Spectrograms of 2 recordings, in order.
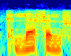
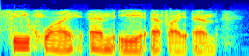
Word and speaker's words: Cynefin: That framework is called the Cynefin framework, and it's spelled C Y N E F I N for those who can't speak Welsh.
